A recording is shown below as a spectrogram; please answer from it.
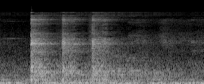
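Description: Three sharp knocks in quick succession with a short ringing clink, the first loudest: ceramic tile being tapped into its mortar bed while it is set.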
